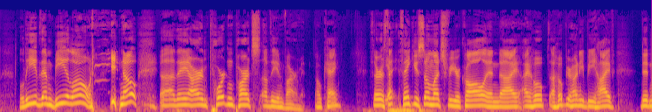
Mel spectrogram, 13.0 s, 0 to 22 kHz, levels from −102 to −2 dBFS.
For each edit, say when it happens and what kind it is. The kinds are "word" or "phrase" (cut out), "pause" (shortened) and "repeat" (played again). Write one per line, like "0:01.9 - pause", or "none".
0:06.2 - pause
